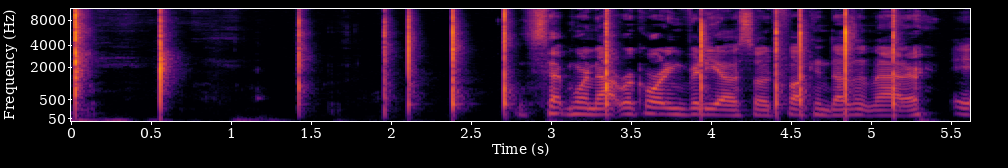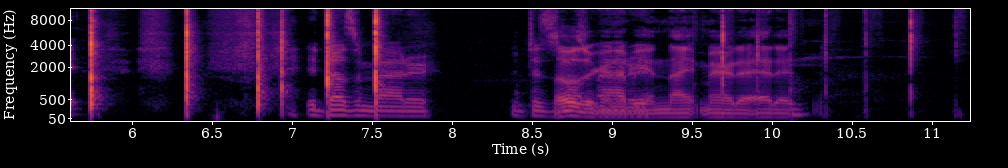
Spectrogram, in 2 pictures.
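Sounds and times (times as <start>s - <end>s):
hand claps for audio sync: 0.0s - 0.8s, 1.4s - 7.7s, 9.6s - 11.2s
speech: 2.8s - 6.2s, 7.1s - 10.4s.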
